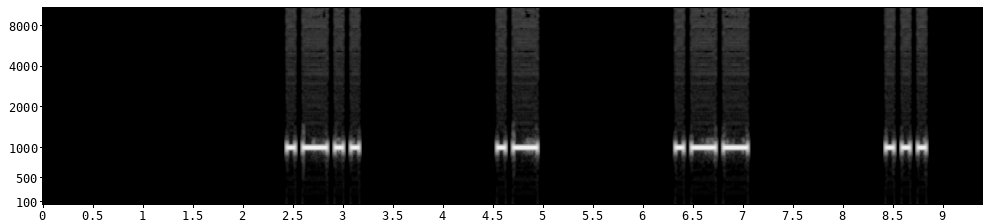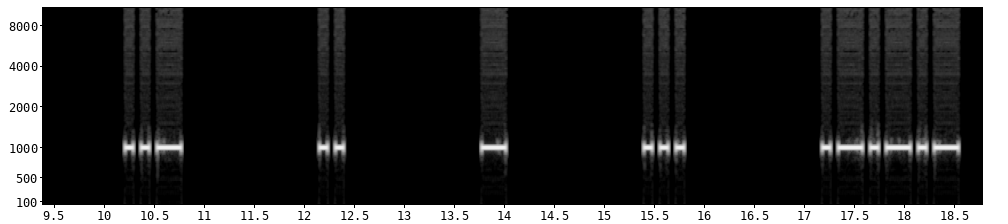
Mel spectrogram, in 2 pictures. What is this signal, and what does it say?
Morse code, heard as a keyed tone, about 15 wpm, spaced as for 5 wpm, 1000 Hz. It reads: LAWSUITS.
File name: qotdfiles / 5wpm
